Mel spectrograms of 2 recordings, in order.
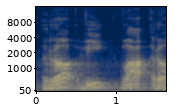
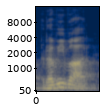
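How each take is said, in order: First: रविवार split slowly as र… वि… वा… र; syllable by syllable. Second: Said in the usual way. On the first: Shown as a demonstration. Teacher reads the word for learners, broken up. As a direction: sound out रविवार in pieces. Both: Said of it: "पहले पढ़ लेते हैं".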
